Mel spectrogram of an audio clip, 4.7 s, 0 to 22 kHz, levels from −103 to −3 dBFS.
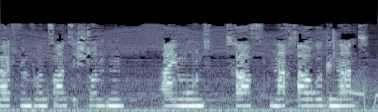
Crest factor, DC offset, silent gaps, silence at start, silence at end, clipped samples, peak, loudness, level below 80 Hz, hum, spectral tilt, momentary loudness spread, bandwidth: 14 dB; under 0.1%; none; 0 s; 0 s; under 0.1%; -2 dBFS; -15 LUFS; -36 dBFS; none; -4.5 dB/octave; 9 LU; 9.4 kHz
